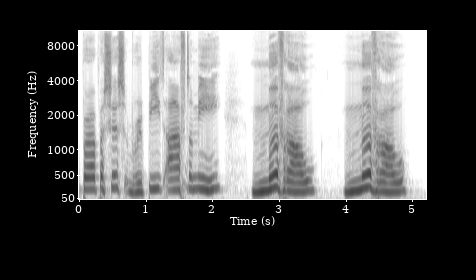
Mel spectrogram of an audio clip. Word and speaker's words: mevrouw: So, the words we just seen in the conversation, the vocabulary summary and pronunciation. So, the first new word was mevrouw.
